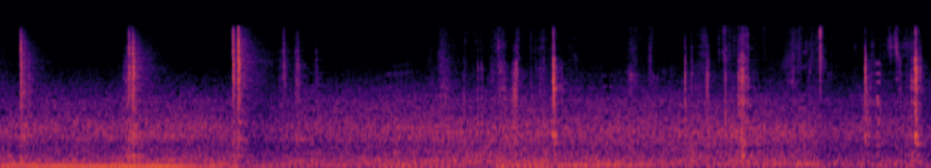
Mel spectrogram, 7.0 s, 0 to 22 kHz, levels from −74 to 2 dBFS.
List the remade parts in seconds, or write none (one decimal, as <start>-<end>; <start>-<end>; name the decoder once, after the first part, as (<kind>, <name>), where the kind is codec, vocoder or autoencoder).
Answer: 3.6-7.0 (vocoder, Vocos)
